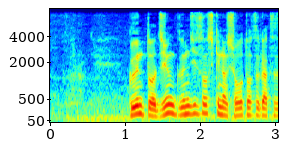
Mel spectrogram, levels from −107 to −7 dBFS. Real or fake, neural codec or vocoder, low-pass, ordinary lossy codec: fake; codec, 16 kHz, 8 kbps, FreqCodec, larger model; 7.2 kHz; none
